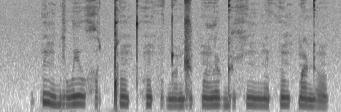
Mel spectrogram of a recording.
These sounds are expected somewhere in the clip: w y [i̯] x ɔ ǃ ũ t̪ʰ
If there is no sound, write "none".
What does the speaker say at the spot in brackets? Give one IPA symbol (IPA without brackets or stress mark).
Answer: u̯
